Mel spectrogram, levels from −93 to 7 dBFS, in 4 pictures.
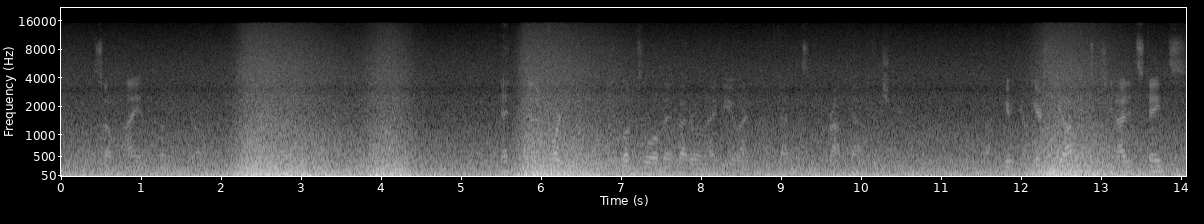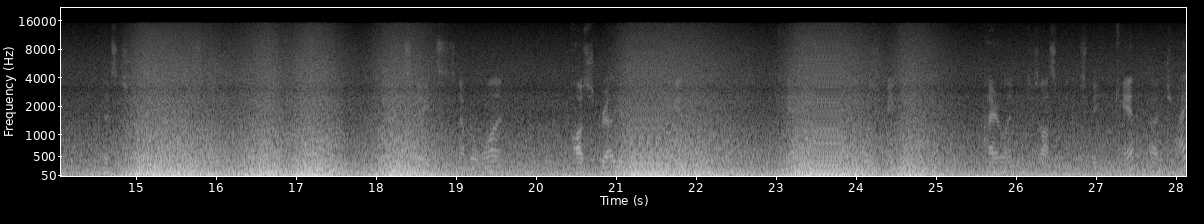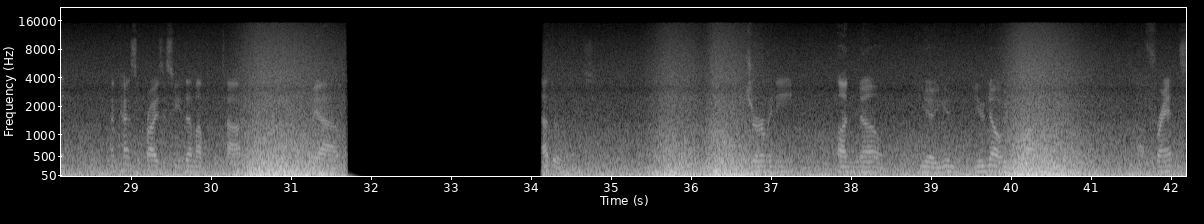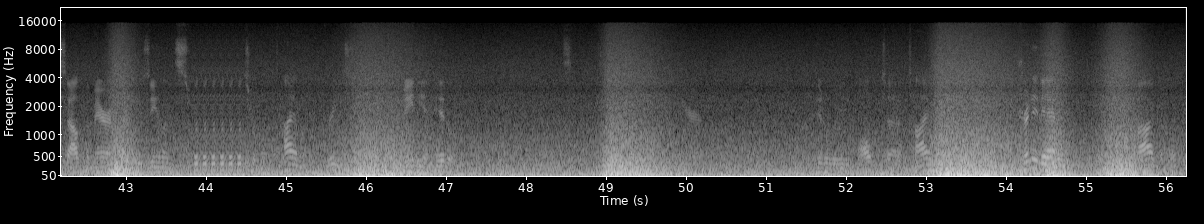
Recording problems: wind noise on the microphone; heavy; 5 dB above the speech
audio stuttering; at 21 s, at 24 s and at 44 s
audio cutting out; at 32 s for 2.5 s

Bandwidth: 15 kHz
